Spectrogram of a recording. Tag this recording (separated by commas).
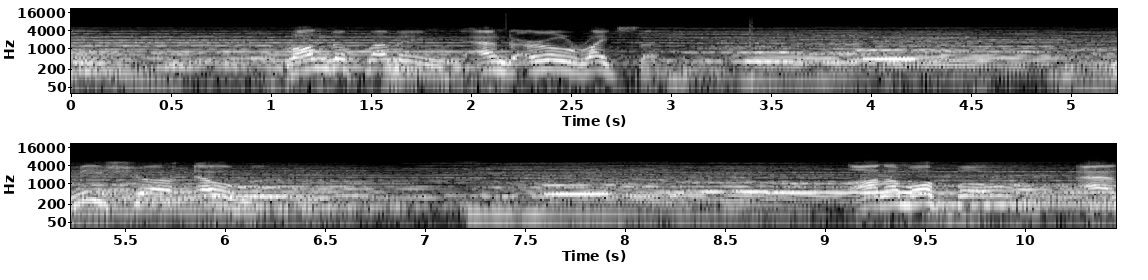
Speech, Music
